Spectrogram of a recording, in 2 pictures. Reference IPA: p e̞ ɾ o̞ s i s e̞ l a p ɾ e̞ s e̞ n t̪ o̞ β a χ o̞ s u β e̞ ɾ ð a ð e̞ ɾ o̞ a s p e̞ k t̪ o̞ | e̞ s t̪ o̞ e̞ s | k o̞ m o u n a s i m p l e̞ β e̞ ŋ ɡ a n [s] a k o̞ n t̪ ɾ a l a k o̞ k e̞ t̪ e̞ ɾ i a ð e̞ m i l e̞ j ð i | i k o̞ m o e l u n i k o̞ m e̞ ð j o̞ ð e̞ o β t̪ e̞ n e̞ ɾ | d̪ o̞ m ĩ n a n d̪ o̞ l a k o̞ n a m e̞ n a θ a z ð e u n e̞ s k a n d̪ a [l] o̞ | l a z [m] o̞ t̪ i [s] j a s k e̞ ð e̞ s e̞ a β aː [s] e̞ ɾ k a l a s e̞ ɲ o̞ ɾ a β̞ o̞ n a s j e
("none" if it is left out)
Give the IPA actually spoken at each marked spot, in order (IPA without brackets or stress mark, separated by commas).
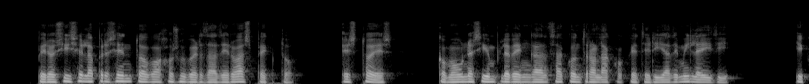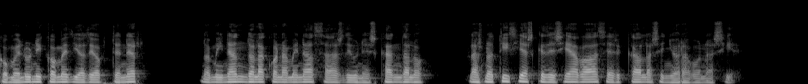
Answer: θ, l, n, θ, θ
